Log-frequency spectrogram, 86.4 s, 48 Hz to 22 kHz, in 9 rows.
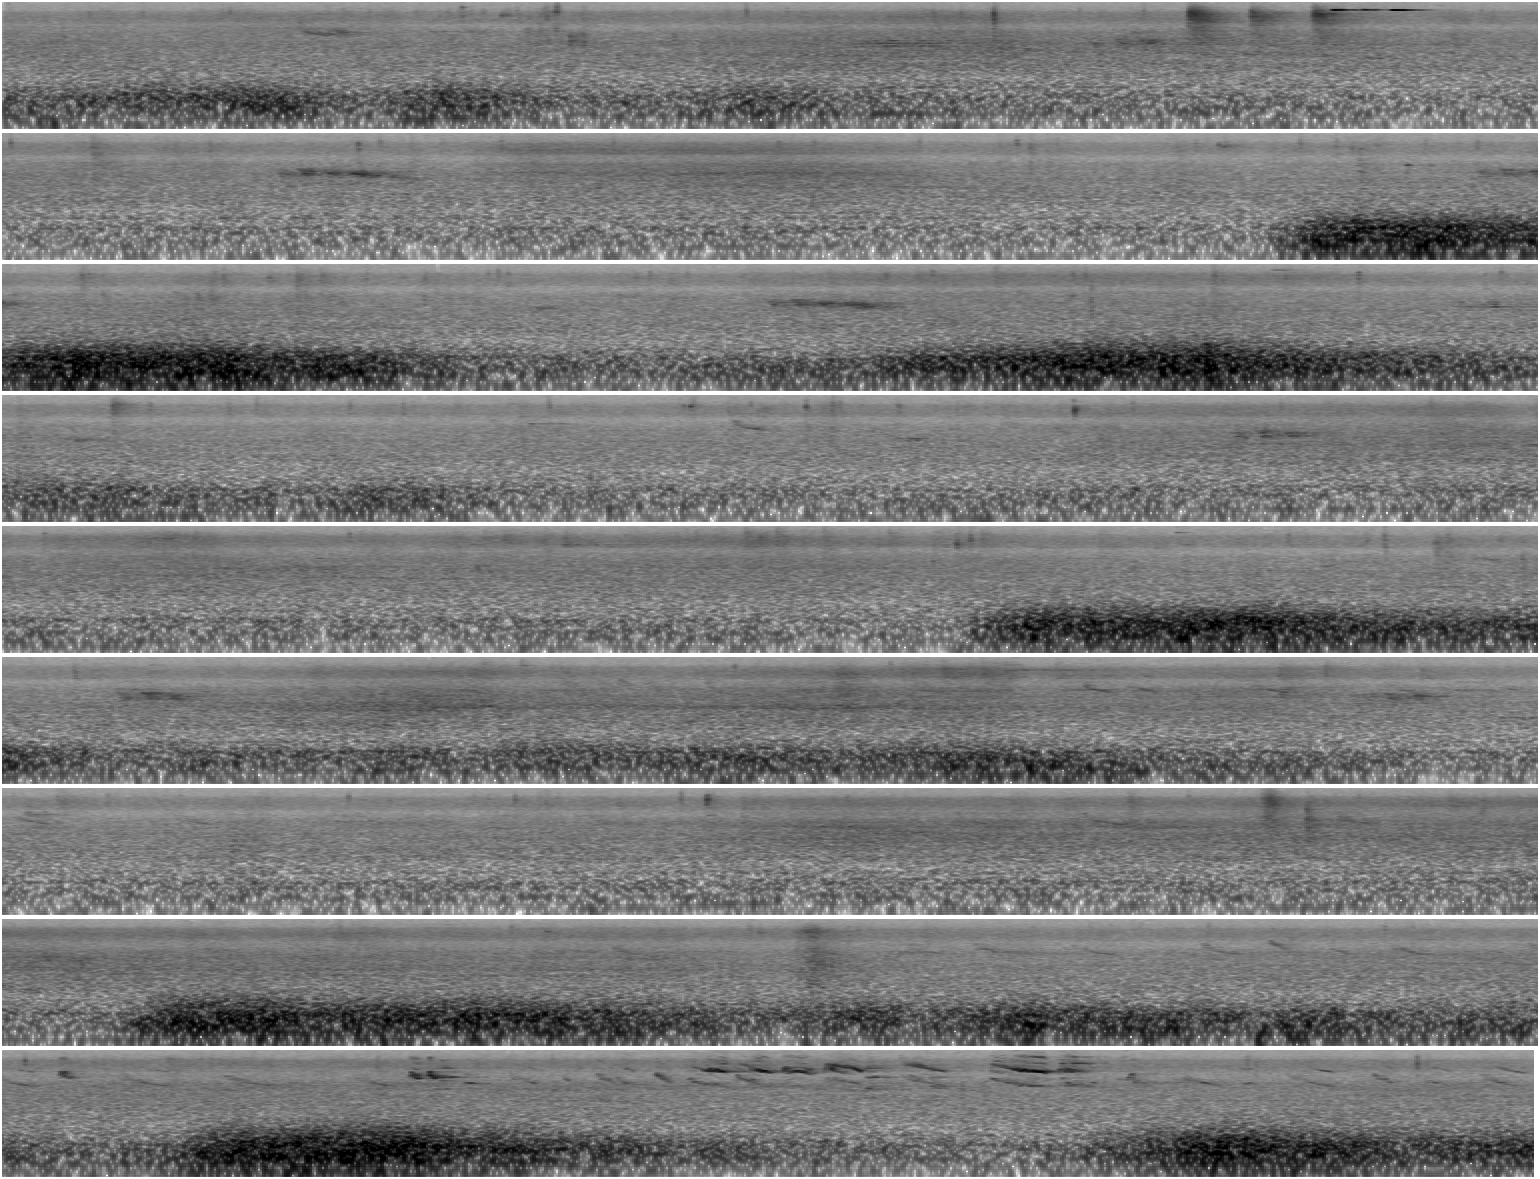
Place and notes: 中興公園, 信義區 Taipei City - Thunder sound
in the Park, Thunder sound
Zoom H2n MS+XY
